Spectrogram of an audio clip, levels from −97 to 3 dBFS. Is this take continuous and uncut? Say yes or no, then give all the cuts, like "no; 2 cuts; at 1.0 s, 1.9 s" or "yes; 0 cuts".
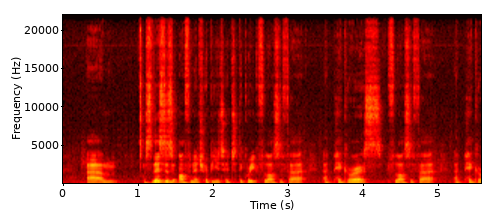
no; 1 cut; at 4.3 s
